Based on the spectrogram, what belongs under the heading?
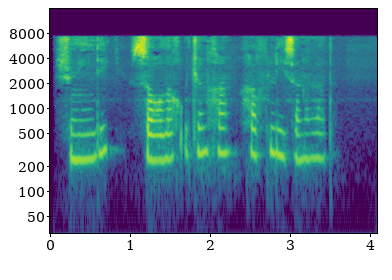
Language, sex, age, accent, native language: Uzbek, female, 18-24, Samarqand, Uzbek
